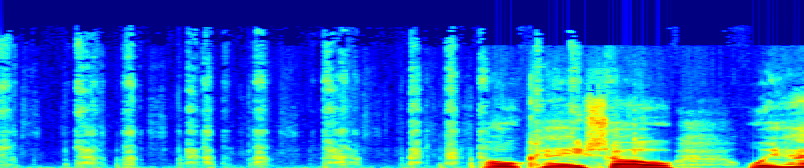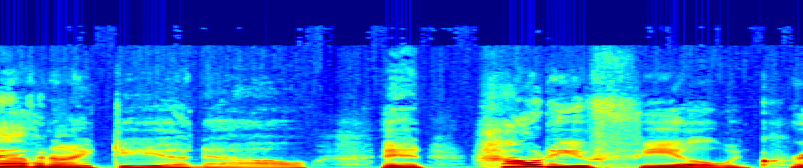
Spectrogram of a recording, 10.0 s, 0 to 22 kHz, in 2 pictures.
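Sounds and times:
pen scratching on paper as notes are written by hand: 0:00.0 - 0:03.2
speech: 0:03.0 - 0:10.0.

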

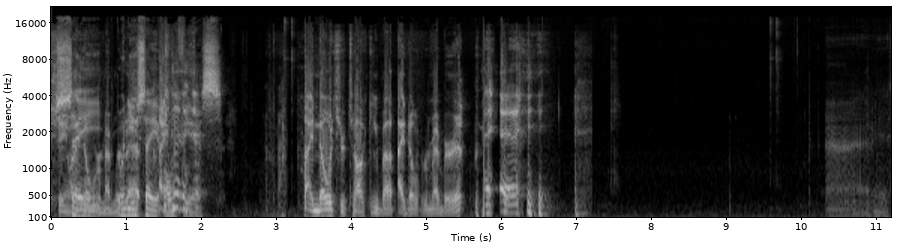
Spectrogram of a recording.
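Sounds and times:
speech: 0:00.0 - 0:02.3, 0:03.0 - 0:07.1
slow one-handed typing on a computer keyboard: 0:09.6 - 0:09.8.

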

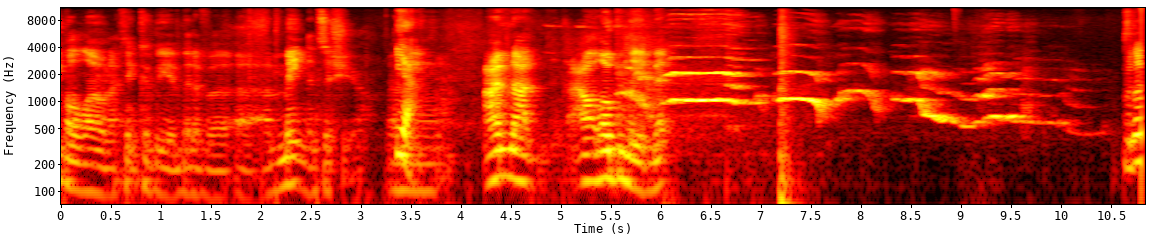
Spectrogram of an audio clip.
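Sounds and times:
speech: 0:00.0 - 0:06.3, 0:10.7 - 0:10.8
dog howling to be let out: 0:05.6 - 0:10.5.

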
